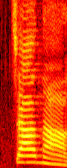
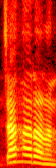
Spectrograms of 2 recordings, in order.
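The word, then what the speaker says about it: זנה: 근데 이게 히브리 원어에는 짜나 그래요. 이 첩이 행음했다 하는 것이 짜나 이렇게 발음하는 단어인데, 이게 이제 두 가지 해석이 있습니다.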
